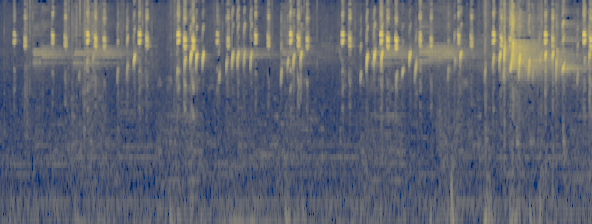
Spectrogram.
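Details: Goldfinch singing to motivate another bird: clustered quick twitters and tinkling chirps in irregular bursts, ending in a louder buzzy, jangling flourish.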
